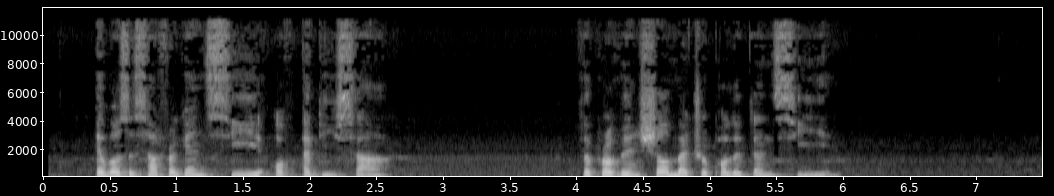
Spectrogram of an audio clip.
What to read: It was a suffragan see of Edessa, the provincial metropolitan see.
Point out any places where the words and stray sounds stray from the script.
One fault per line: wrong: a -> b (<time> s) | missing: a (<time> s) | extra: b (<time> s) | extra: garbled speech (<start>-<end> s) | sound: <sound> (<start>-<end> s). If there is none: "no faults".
no faults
